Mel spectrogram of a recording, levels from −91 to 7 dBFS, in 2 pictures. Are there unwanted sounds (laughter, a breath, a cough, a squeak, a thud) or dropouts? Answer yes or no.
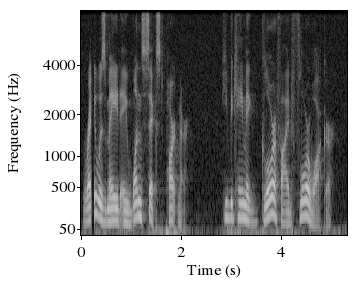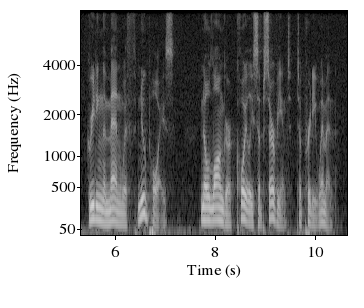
yes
